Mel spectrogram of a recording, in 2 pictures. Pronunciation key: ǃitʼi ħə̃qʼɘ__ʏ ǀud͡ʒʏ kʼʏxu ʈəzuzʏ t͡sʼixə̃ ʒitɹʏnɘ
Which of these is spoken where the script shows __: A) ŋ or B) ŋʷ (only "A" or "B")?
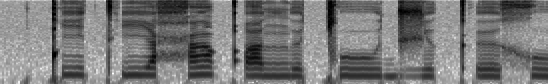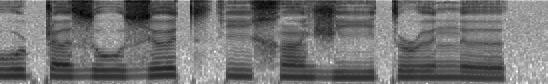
A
